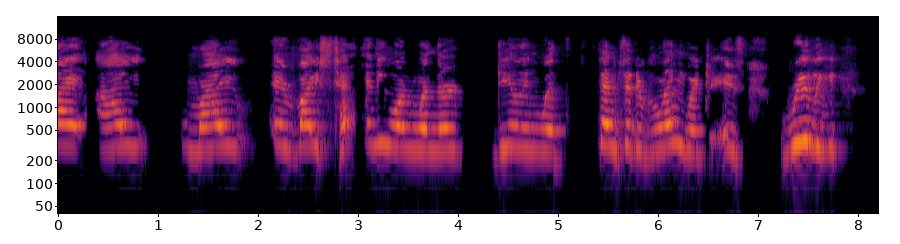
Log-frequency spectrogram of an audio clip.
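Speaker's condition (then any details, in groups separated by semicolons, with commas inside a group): Cerebral palsy; spastic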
